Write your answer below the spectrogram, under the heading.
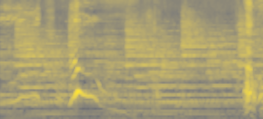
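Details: A pet dog in Vasto howls along with ringing church bells. A single wavering howl climbs, then slides down over about half a second. Steady bell tones hang underneath, and a second bell strike comes near the end.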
